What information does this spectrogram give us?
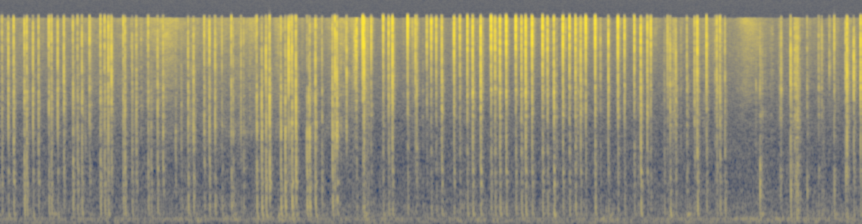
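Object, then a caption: Plastic lotion bottle. Long red nails tap and scratch along the body of a white plastic lotion bottle with a printed back label and barcode. A quiet, rapid stream of dry, bright clicks and scratchy rasps follows, each tick dying out almost instantly, with a soft low hum underneath.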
